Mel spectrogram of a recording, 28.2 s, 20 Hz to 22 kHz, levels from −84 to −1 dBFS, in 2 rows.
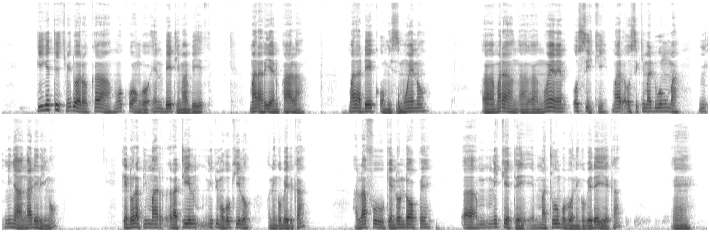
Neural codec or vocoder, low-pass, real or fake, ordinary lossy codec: none; none; real; none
